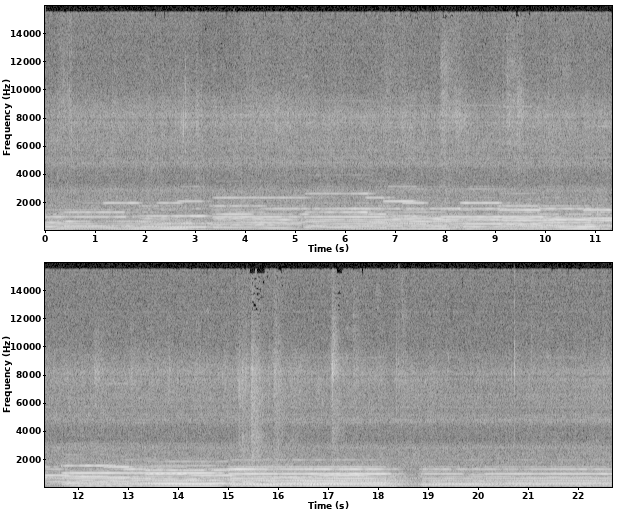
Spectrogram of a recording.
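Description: Organ playing slow, held chords, with a brief break near the end.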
